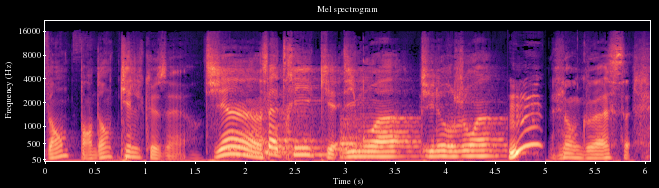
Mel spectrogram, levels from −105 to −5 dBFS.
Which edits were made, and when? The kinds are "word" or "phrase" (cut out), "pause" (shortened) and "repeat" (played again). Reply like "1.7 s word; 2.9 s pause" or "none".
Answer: 2.2 s word; 2.9 s word; 3.7 s phrase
